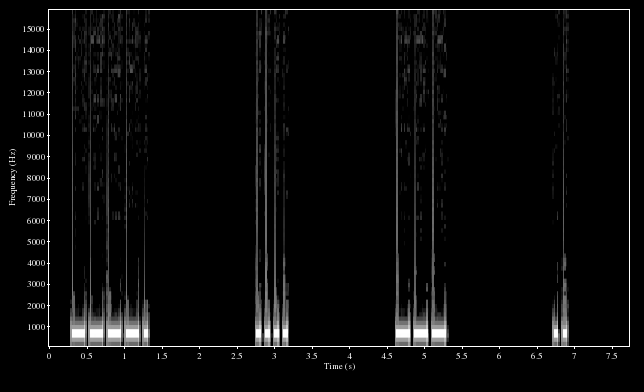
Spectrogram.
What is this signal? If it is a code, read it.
Morse code, heard as a keyed tone, about 20 wpm, spaced as for 5 wpm, 700 Hz. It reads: 9HOI
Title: USA Call Signs - 5 Characters - 8x Character Spacing - 20wpm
